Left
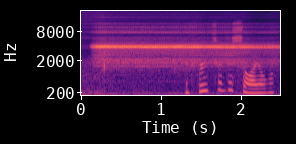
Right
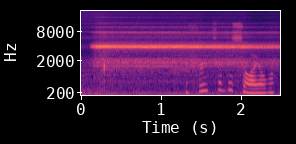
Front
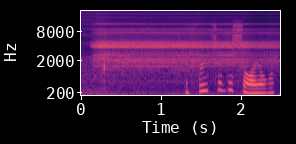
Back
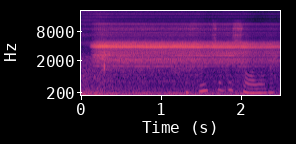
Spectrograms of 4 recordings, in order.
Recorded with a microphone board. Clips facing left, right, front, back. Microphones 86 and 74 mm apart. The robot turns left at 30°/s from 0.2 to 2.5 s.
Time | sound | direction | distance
1.3 | a woman speaking | 25° left | ?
